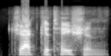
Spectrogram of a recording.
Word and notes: Jactitation: American English

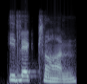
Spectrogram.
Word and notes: electron: Indian

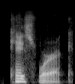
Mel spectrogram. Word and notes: casework: American English

